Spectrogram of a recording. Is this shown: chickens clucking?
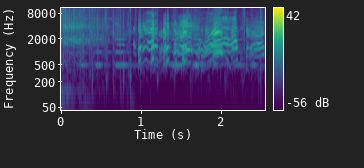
yes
